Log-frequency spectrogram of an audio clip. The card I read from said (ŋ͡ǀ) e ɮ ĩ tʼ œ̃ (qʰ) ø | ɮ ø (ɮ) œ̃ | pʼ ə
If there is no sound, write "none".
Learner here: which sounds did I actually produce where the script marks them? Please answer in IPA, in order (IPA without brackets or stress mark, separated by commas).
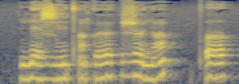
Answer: n, k, n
